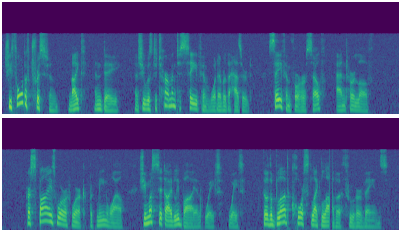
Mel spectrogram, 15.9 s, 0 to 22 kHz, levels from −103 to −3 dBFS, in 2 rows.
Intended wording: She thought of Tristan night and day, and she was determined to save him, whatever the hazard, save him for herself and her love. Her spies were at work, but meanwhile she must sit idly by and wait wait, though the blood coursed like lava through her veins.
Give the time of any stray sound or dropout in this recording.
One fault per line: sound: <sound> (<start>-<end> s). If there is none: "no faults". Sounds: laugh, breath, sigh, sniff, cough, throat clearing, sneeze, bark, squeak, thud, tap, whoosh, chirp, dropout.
sound: dropout (14.5-14.5 s)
